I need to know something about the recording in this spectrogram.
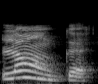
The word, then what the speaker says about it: langue: Une langue, c'est le son G, c'est écrit avec GU. C'est clair? Et le U est une lettre muette, il ne se prononce pas.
